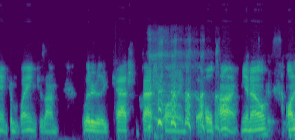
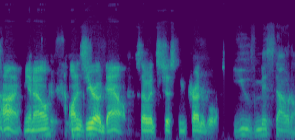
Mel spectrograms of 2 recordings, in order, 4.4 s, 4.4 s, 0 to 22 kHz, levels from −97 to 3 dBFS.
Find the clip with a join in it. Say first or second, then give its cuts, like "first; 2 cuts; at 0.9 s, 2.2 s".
second; 1 cut; at 3.3 s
